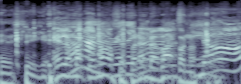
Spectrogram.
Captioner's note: speaking Foreign Language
